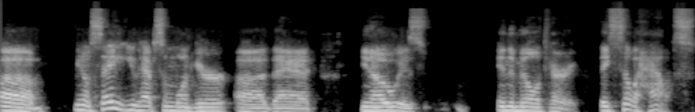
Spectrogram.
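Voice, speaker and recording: A man's dark, mellow voice in a Southern US accent, fairly slow, with long, frequent pauses and ordinary pitch variation. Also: medium pitch for a man. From US South, rural Kentucky. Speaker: donor-advised fund representative, military veteran. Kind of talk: podcast interview.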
